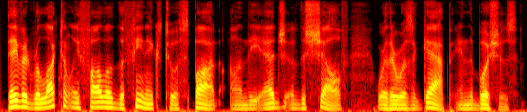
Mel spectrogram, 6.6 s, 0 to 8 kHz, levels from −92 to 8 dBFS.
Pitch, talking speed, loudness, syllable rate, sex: 115 Hz, 200 wpm, -20 LUFS, 5.7 syllables/s, male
